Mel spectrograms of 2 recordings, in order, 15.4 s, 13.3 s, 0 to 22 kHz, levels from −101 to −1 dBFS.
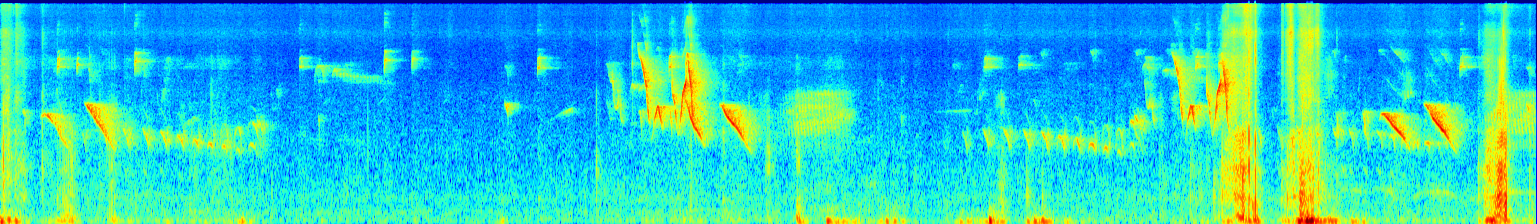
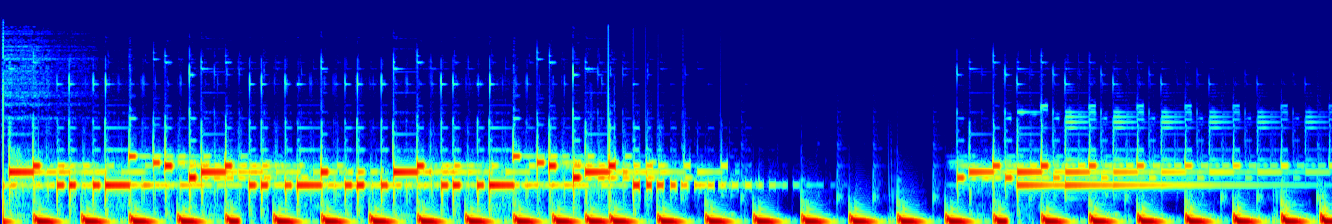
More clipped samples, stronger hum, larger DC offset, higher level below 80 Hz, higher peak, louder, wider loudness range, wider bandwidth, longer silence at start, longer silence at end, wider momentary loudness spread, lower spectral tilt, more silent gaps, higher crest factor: neither; neither; neither; second, -26 dBFS vs -12 dBFS; about the same, 0 dBFS vs 0 dBFS; about the same, -16 LUFS vs -15 LUFS; first, 22 LU vs 2 LU; first, over 20 kHz vs 1.5 kHz; about the same, 0 s vs 0 s; about the same, 0 s vs 0 s; first, 25 LU vs 4 LU; second, -2.5 dB/octave vs -11 dB/octave; neither; first, 20 dB vs 12 dB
